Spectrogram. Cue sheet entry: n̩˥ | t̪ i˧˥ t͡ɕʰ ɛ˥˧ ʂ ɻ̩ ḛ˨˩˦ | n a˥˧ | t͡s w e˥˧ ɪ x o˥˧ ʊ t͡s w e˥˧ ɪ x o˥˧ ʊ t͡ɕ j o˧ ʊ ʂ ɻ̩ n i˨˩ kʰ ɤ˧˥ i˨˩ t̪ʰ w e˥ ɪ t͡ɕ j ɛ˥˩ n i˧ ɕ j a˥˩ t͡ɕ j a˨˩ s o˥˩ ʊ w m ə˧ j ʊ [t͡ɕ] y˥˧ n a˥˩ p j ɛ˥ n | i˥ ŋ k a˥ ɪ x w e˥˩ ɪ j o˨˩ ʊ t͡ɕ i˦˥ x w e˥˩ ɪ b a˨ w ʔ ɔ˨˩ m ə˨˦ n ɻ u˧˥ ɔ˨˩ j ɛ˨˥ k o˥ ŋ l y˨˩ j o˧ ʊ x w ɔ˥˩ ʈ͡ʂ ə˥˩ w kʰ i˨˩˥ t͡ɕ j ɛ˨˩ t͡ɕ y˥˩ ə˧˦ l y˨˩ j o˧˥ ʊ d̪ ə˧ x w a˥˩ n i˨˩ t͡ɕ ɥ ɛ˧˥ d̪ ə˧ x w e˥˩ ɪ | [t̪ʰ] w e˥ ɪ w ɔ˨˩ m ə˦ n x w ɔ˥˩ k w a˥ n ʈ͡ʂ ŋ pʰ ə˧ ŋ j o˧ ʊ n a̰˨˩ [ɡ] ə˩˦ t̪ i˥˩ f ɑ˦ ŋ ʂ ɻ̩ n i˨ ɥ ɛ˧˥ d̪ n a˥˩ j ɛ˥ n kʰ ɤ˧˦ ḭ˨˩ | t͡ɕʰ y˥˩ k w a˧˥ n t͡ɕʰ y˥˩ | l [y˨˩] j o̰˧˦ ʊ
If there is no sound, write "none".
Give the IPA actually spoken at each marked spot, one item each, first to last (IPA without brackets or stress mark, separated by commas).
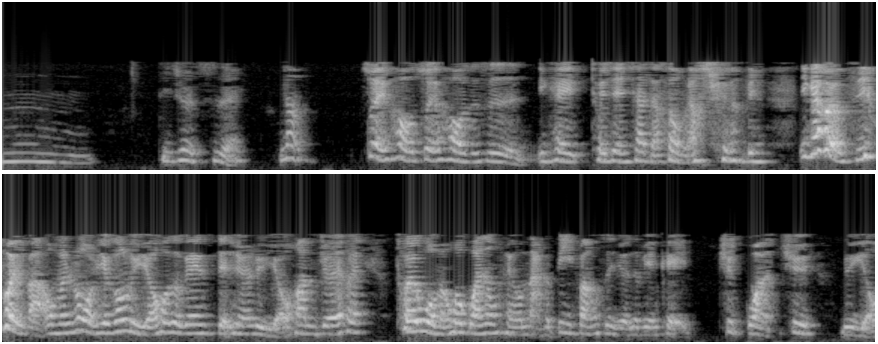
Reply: t͡ɕʰ, t̪ʰ, ɡ, y˨˩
